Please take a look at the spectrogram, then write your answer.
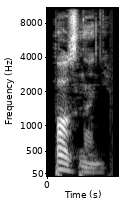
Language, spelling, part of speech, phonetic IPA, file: Polish, Poznań, proper noun, [ˈpɔznãɲ], Pl-Poznań.ogg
